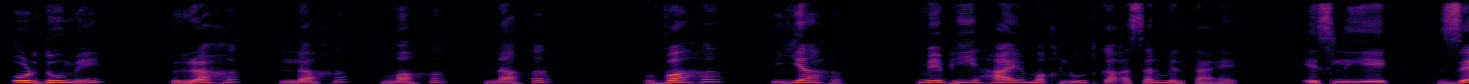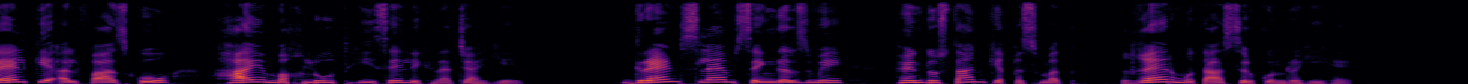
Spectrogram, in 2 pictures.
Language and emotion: Urdu, neutral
